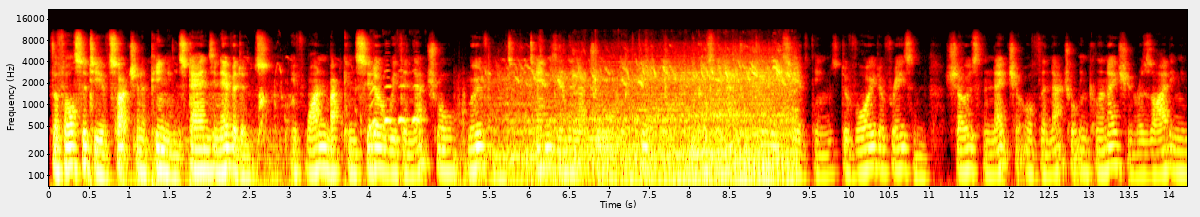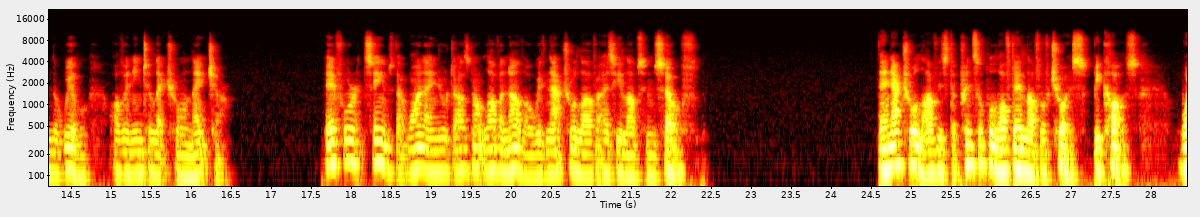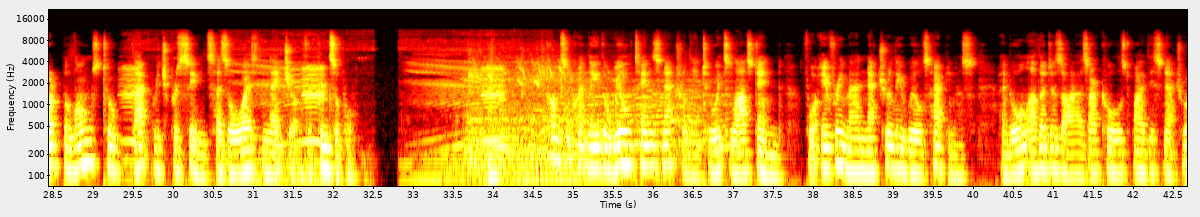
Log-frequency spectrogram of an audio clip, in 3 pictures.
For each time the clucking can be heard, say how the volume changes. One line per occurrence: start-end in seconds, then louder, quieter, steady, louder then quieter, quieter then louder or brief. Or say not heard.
0.8-9.4 louder
33.6-35.7 brief.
